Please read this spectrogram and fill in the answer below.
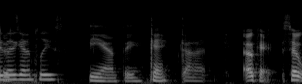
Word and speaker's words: Ianthe: Okay, so we are introduced to Ianthe, high Is priest. that how you say her name? It's Ianthe.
